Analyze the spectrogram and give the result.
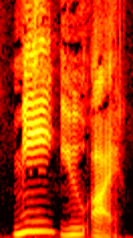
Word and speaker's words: MIUI: MIUI is correctly pronounced MIUI. – MIUI.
